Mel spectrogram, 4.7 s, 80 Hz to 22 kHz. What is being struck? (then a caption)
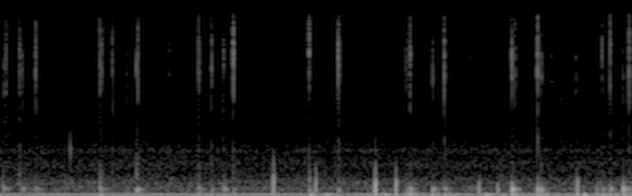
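Rock salt lamp. Long fingernails tap and scratch across the crystalline surface of a large, solid, rough-surfaced Himalayan rock salt lamp glowing orange from a bulb inside. Quick, dry clicking taps with crisp, bright ticks come in irregular bursts over a steady low hum around 90 Hz, growing busier and louder toward the end.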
